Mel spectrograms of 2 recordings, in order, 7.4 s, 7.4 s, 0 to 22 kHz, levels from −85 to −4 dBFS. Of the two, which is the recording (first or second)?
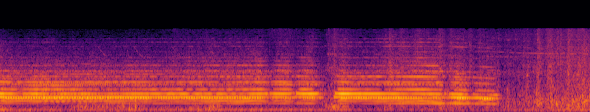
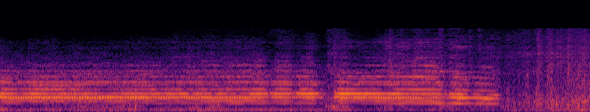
first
